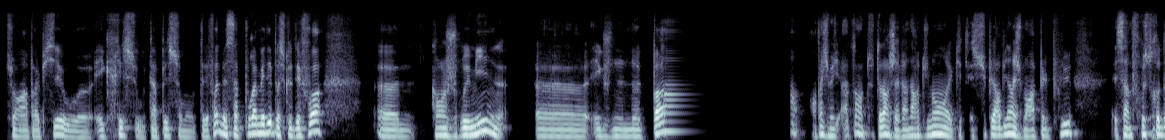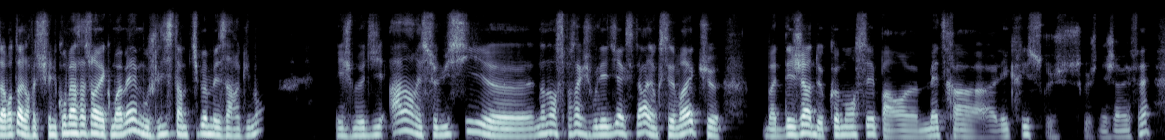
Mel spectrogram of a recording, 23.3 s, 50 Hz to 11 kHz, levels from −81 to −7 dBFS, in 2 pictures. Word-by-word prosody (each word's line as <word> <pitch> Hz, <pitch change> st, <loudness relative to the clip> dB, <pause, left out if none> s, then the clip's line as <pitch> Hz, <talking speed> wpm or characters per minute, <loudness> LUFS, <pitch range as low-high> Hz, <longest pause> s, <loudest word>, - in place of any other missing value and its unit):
Sur 120 Hz, -, -5 dB
un 105 Hz, -, -4 dB
papier 105 Hz, +6 st, -3 dB
ou 100 Hz, -5 st, -3 dB
heu, 95 Hz, 0 st, -7 dB
écrit 125 Hz, +4 st, -5 dB
ou 95 Hz, -, -8 dB
tapé 110 Hz, +6 st, -5 dB
sur 115 Hz, -2 st, -6 dB
mon 100 Hz, -1 st, -10 dB
téléphone, 175 Hz, -, -3 dB
mais 150 Hz, -, +4 dB
ça 130 Hz, -2 st, 0 dB
pourrait 160 Hz, +5 st, +2 dB
m'aider 160 Hz, +3 st, +5 dB
parce -, -, -1 dB
que 125 Hz, -, -1 dB
des 120 Hz, -, +1 dB
fois, 190 Hz, +7 st, +3 dB, 0.6 s
hem, 110 Hz, -3 st, -2 dB, 0.2 s
quand 130 Hz, 0 st, 0 dB
je 120 Hz, -1 st, -3 dB
rumine, 140 Hz, -, +3 dB, 0.3 s
heu 110 Hz, -2 st, -3 dB
et 115 Hz, -, -6 dB
que 110 Hz, -, -8 dB
je 110 Hz, -, -7 dB
ne 115 Hz, -, -3 dB
note 110 Hz, 0 st, -4 dB
pas 190 Hz, +4 st, +2 dB, 1.0 s
pas, -, -, -12 dB
en -, -, -12 dB
fait, 140 Hz, -, 0 dB
je 125 Hz, -, -4 dB
me -, -, -1 dB
dis 110 Hz, -, -8 dB
attends, 160 Hz, -3 st, -4 dB
tout 140 Hz, -, -15 dB
à -, -, +3 dB
l'heure, 145 Hz, -, +4 dB
j'avais 110 Hz, -3 st, -3 dB
un 115 Hz, -, -2 dB
argument 130 Hz, +4 st, +1 dB
qui -, -, -13 dB
était -, -, -19 dB
super 130 Hz, +3 st, -1 dB
bien 145 Hz, +3 st, +2 dB
et -, -, +4 dB
je 115 Hz, -, -5 dB
me -, -, -2 dB
rappelle 110 Hz, +2 st, -4 dB
plus 160 Hz, +9 st, -2 dB, 0.4 s
et -, -, -8 dB
ça 130 Hz, -, 0 dB
me -, -, -2 dB
frustre 145 Hz, +3 st, -1 dB
davantage. 140 Hz, +1 st, +8 dB
En -, -, +4 dB
fait, 135 Hz, -, +1 dB
je 130 Hz, -, -6 dB
fais -, -, +1 dB
une 135 Hz, -, +4 dB
conversation 160 Hz, 0 st, +6 dB
avec 140 Hz, -2 st, +7 dB
moi-même 170 Hz, +7 st, +5 dB
où 140 Hz, -, +4 dB
je 125 Hz, 0 st, -3 dB
liste 150 Hz, +1 st, +1 dB
un 140 Hz, -, +4 dB
petit 140 Hz, +2 st, -8 dB
peu 155 Hz, -, +5 dB
mes 130 Hz, -3 st, +2 dB
arguments 125 Hz, -, -4 dB, 0.7 s
et 125 Hz, -, -5 dB
je 115 Hz, 0 st, -7 dB
me 125 Hz, -, 0 dB
dis: 135 Hz, +2 st, -4 dB
«Ah 190 Hz, -, -1 dB
non, 200 Hz, -3 st, +1 dB
mais 140 Hz, -, +1 dB
celui-ci, 145 Hz, +7 st, -2 dB
heu, 120 Hz, -4 st, +2 dB
non, 150 Hz, -, -1 dB
non, 170 Hz, 0 st, +1 dB
c'est 155 Hz, -, -6 dB
pour 145 Hz, -, -7 dB
ça 170 Hz, -, +2 dB
que 155 Hz, -, -2 dB
je 130 Hz, -, -7 dB
vous 135 Hz, -, -2 dB
l'ai 140 Hz, 0 st, +3 dB
dit 150 Hz, +5 st, -2 dB
et 165 Hz, -, +3 dB
cetera». 165 Hz, +4 st, +1 dB
Donc, 130 Hz, -3 st, -1 dB
c'est 135 Hz, -, +1 dB
vrai 165 Hz, +8 st, +4 dB
que 135 Hz, -10 st, -3 dB, 0.6 s
déjà 140 Hz, +7 st, +4 dB
de 130 Hz, -6 st, 0 dB
commencer 140 Hz, +3 st, -1 dB
par 105 Hz, -6 st, -5 dB
mettre 120 Hz, +3 st, -6 dB
à 100 Hz, -2 st, -7 dB
l'écrit 110 Hz, +7 st, -8 dB
ce 135 Hz, -, -11 dB
que -, -, -25 dB, 0.4 s
j'ai 95 Hz, -, -19 dB
jamais 100 Hz, +2 st, -10 dB
fait, 175 Hz, -, -8 dB
130 Hz, 285 wpm, -21 LUFS, 115-150 Hz, 1.0 s, davantage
